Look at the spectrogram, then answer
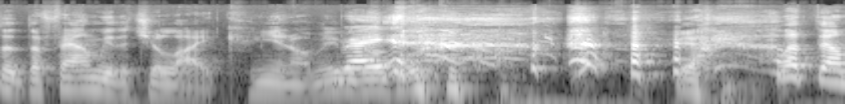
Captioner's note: laughing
